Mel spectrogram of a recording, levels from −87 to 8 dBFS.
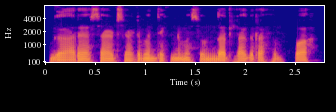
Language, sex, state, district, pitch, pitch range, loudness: Hindi, male, Jharkhand, Sahebganj, 95 Hz, 95-100 Hz, -19 LUFS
